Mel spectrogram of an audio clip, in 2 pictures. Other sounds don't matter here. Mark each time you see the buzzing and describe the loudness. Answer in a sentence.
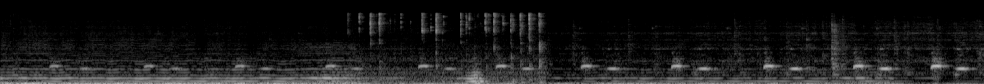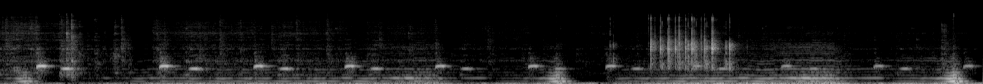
The buzzing can be heard from 0.0 to 19.6 s, getting quieter then louder.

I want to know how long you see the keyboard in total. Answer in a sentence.
The keyboard can be heard for 3 seconds in total.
